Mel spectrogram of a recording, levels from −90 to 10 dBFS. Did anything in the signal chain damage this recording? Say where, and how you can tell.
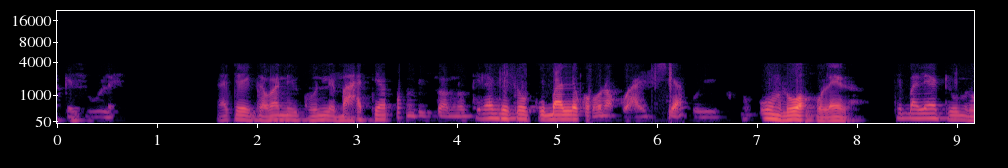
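Yes, network packet loss: a burst of packet loss at 1.70–1.78 s and 5.09–5.17 s. About 60 ms is continued and faded, shown as a smooth, decaying patch on the spectrogram before speech resumes further on.

Repeated packet loss (robotic sound) from 2.96 to 3.63 s: five gaps, the longest 76 ms, cover about a quarter of the span. The waveform shows repeated smooth patches, heard as choppy.

Short concealed packet loss at 5.31, 6.25, 6.67, 7.27 and 7.43 s, 20 to 40 ms each: brief smears where the harmonics flatten for a moment, within the call path's 4 kHz band.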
